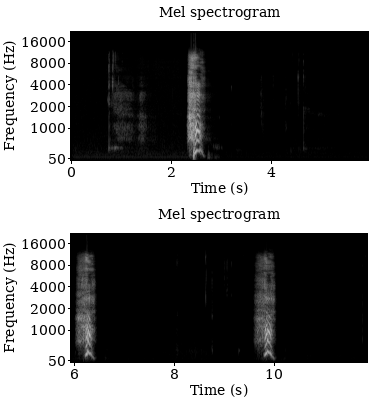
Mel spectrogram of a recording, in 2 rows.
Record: {
  "exhalation_length": "11.9 s",
  "exhalation_amplitude": 32349,
  "exhalation_signal_mean_std_ratio": 0.19,
  "survey_phase": "beta (2021-08-13 to 2022-03-07)",
  "age": "45-64",
  "gender": "Female",
  "wearing_mask": "No",
  "symptom_fatigue": true,
  "symptom_onset": "12 days",
  "smoker_status": "Never smoked",
  "respiratory_condition_asthma": false,
  "respiratory_condition_other": false,
  "recruitment_source": "REACT",
  "submission_delay": "2 days",
  "covid_test_result": "Negative",
  "covid_test_method": "RT-qPCR",
  "influenza_a_test_result": "Negative",
  "influenza_b_test_result": "Negative"
}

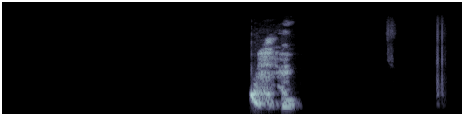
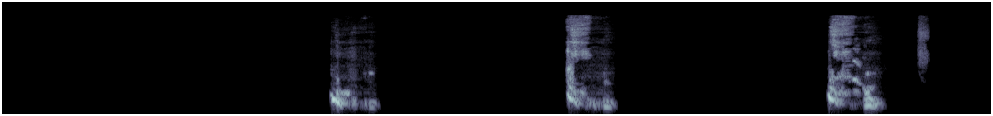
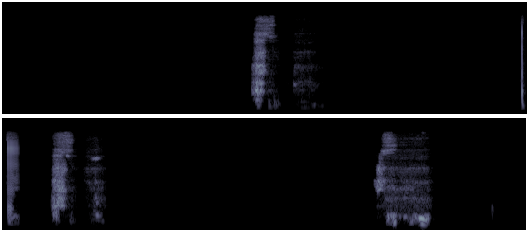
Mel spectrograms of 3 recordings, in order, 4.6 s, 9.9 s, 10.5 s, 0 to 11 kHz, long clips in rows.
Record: {
  "cough_length": "4.6 s",
  "cough_amplitude": 14130,
  "cough_signal_mean_std_ratio": 0.22,
  "three_cough_length": "9.9 s",
  "three_cough_amplitude": 15003,
  "three_cough_signal_mean_std_ratio": 0.23,
  "exhalation_length": "10.5 s",
  "exhalation_amplitude": 5337,
  "exhalation_signal_mean_std_ratio": 0.22,
  "survey_phase": "beta (2021-08-13 to 2022-03-07)",
  "age": "45-64",
  "gender": "Male",
  "wearing_mask": "No",
  "symptom_runny_or_blocked_nose": true,
  "symptom_fatigue": true,
  "smoker_status": "Ex-smoker",
  "respiratory_condition_asthma": false,
  "respiratory_condition_other": false,
  "recruitment_source": "REACT",
  "submission_delay": "2 days",
  "covid_test_result": "Negative",
  "covid_test_method": "RT-qPCR",
  "influenza_a_test_result": "Unknown/Void",
  "influenza_b_test_result": "Unknown/Void"
}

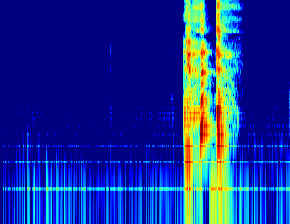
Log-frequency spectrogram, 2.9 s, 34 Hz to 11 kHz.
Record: {
  "cough_length": "2.9 s",
  "cough_amplitude": 8066,
  "cough_signal_mean_std_ratio": 0.23,
  "survey_phase": "beta (2021-08-13 to 2022-03-07)",
  "age": "45-64",
  "gender": "Female",
  "wearing_mask": "No",
  "symptom_cough_any": true,
  "symptom_runny_or_blocked_nose": true,
  "symptom_fatigue": true,
  "symptom_fever_high_temperature": true,
  "symptom_change_to_sense_of_smell_or_taste": true,
  "symptom_loss_of_taste": true,
  "symptom_onset": "5 days",
  "smoker_status": "Never smoked",
  "respiratory_condition_asthma": false,
  "respiratory_condition_other": false,
  "recruitment_source": "Test and Trace",
  "submission_delay": "2 days",
  "covid_test_result": "Positive",
  "covid_test_method": "RT-qPCR",
  "covid_ct_value": 16.5,
  "covid_ct_gene": "ORF1ab gene",
  "covid_ct_mean": 17.3,
  "covid_viral_load": "2200000 copies/ml",
  "covid_viral_load_category": "High viral load (>1M copies/ml)"
}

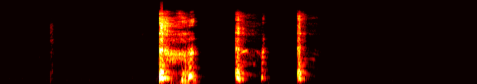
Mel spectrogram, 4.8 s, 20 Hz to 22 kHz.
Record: {
  "three_cough_length": "4.8 s",
  "three_cough_amplitude": 32758,
  "three_cough_signal_mean_std_ratio": 0.2,
  "survey_phase": "beta (2021-08-13 to 2022-03-07)",
  "age": "45-64",
  "gender": "Female",
  "wearing_mask": "No",
  "symptom_cough_any": true,
  "symptom_sore_throat": true,
  "symptom_headache": true,
  "symptom_onset": "5 days",
  "smoker_status": "Ex-smoker",
  "respiratory_condition_asthma": false,
  "respiratory_condition_other": false,
  "recruitment_source": "Test and Trace",
  "submission_delay": "2 days",
  "covid_test_result": "Positive",
  "covid_test_method": "RT-qPCR",
  "covid_ct_value": 19.9,
  "covid_ct_gene": "N gene"
}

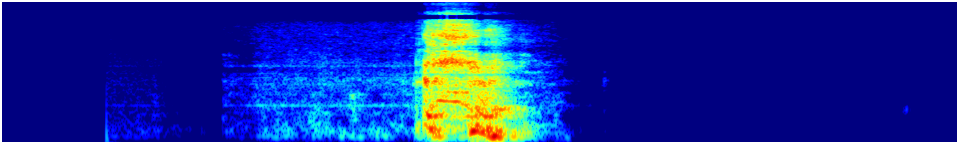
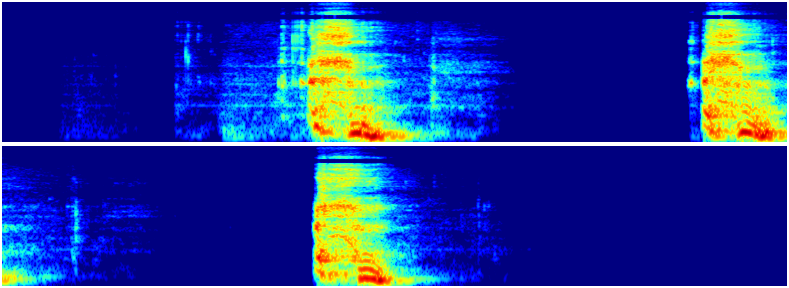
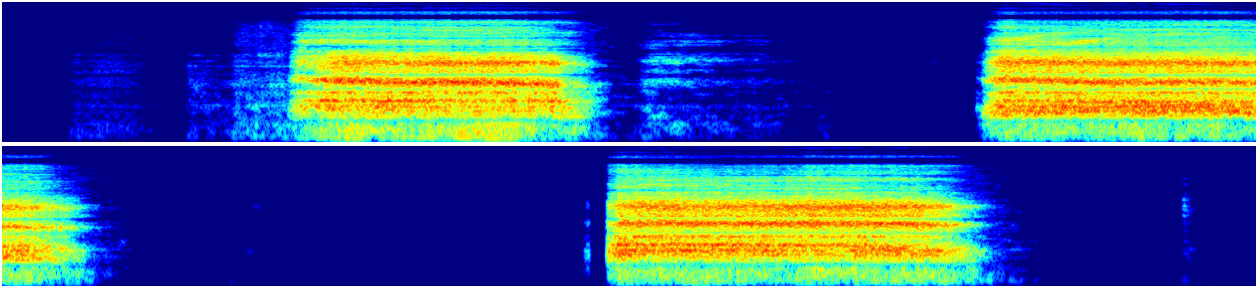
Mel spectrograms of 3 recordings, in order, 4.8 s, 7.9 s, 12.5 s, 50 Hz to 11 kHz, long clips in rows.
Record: {
  "cough_length": "4.8 s",
  "cough_amplitude": 30373,
  "cough_signal_mean_std_ratio": 0.25,
  "three_cough_length": "7.9 s",
  "three_cough_amplitude": 32767,
  "three_cough_signal_mean_std_ratio": 0.33,
  "exhalation_length": "12.5 s",
  "exhalation_amplitude": 30792,
  "exhalation_signal_mean_std_ratio": 0.56,
  "survey_phase": "alpha (2021-03-01 to 2021-08-12)",
  "age": "65+",
  "gender": "Male",
  "wearing_mask": "No",
  "symptom_fatigue": true,
  "smoker_status": "Never smoked",
  "respiratory_condition_asthma": false,
  "respiratory_condition_other": false,
  "recruitment_source": "REACT",
  "submission_delay": "1 day",
  "covid_test_result": "Negative",
  "covid_test_method": "RT-qPCR"
}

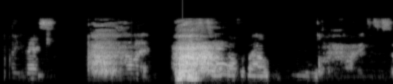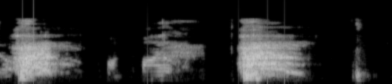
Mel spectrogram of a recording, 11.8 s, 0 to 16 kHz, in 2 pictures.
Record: {
  "exhalation_length": "11.8 s",
  "exhalation_amplitude": 27688,
  "exhalation_signal_mean_std_ratio": 0.42,
  "survey_phase": "beta (2021-08-13 to 2022-03-07)",
  "age": "45-64",
  "gender": "Male",
  "wearing_mask": "No",
  "symptom_shortness_of_breath": true,
  "symptom_headache": true,
  "smoker_status": "Current smoker (11 or more cigarettes per day)",
  "respiratory_condition_asthma": false,
  "respiratory_condition_other": true,
  "recruitment_source": "REACT",
  "submission_delay": "2 days",
  "covid_test_result": "Negative",
  "covid_test_method": "RT-qPCR",
  "influenza_a_test_result": "Negative",
  "influenza_b_test_result": "Negative"
}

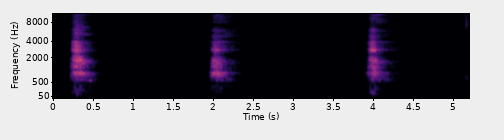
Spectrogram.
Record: {
  "exhalation_length": "5.2 s",
  "exhalation_amplitude": 25168,
  "exhalation_signal_mean_std_ratio": 0.27,
  "survey_phase": "beta (2021-08-13 to 2022-03-07)",
  "age": "65+",
  "gender": "Female",
  "wearing_mask": "No",
  "symptom_new_continuous_cough": true,
  "symptom_sore_throat": true,
  "symptom_onset": "12 days",
  "smoker_status": "Ex-smoker",
  "respiratory_condition_asthma": false,
  "respiratory_condition_other": false,
  "recruitment_source": "REACT",
  "submission_delay": "3 days",
  "covid_test_result": "Negative",
  "covid_test_method": "RT-qPCR",
  "influenza_a_test_result": "Negative",
  "influenza_b_test_result": "Negative"
}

